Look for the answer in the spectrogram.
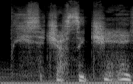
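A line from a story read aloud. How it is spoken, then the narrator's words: Hissed. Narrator (Russian): прошипел барсукот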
